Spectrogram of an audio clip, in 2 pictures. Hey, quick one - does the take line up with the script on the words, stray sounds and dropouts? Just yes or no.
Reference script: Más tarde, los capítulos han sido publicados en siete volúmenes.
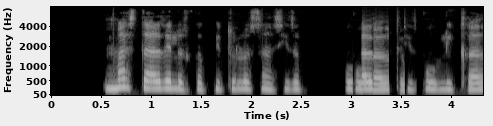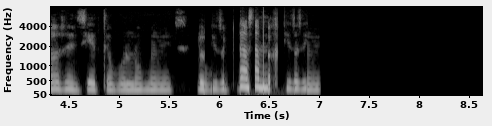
no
